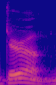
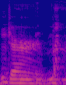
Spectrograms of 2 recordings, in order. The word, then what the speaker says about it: Durham: Uh, we are giving a squeaky clean shout out to our listeners in Durham, North Carolina. – Yeah, yes. So not so far from here. Yes, and that is pronounced D U R M, Durham.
